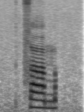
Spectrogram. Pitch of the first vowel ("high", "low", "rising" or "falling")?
low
